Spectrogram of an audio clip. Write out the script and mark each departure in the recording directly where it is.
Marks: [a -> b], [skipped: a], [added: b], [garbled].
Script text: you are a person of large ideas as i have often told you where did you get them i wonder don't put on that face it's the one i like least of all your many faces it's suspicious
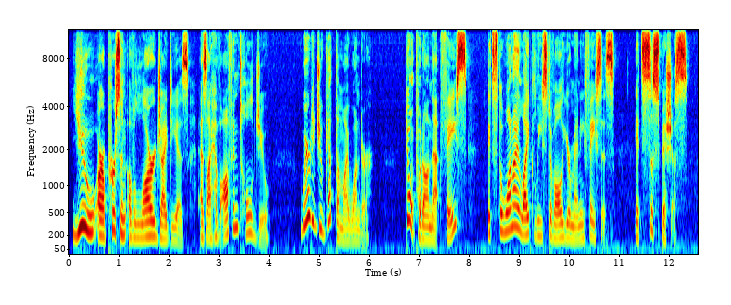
you are a person of large ideas as i have often told you where did you get them i wonder don't put on that face it's the one i like least of all your many faces it's suspicious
